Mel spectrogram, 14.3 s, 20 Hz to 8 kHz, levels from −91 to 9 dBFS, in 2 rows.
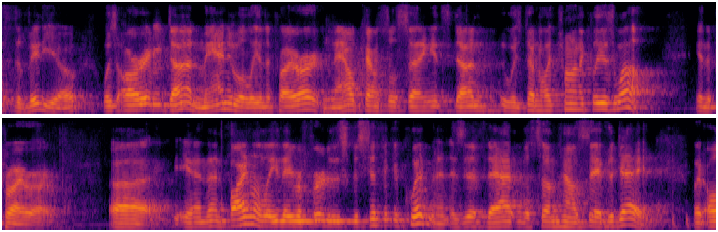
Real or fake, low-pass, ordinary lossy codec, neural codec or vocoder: fake; 7.2 kHz; Opus, 16 kbps; codec, 16 kHz, 4 kbps, X-Codec, HuBERT features, trained on general audio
